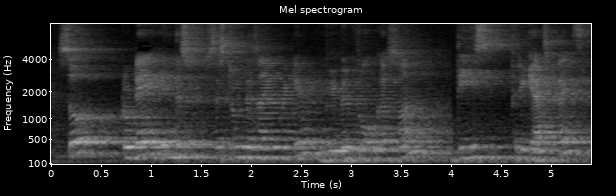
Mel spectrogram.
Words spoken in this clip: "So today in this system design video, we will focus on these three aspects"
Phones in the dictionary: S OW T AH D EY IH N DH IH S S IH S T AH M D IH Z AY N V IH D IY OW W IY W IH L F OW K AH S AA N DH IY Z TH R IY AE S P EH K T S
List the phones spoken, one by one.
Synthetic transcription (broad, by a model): S OW T AH D EY IH N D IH S S IH S T AH M D IH Z AY N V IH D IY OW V IY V IH L F OW K AH S AA N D IY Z T R IY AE S P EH K T S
